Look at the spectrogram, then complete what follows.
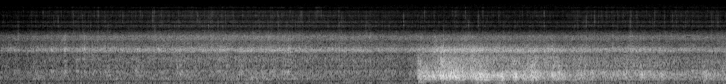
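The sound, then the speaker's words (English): Steady hissing rain falls throughout, then a louder, deeper rumble like thunder swells in about halfway and lingers to the end. No voices. “It sounds so much like rain, doesn't it?”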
